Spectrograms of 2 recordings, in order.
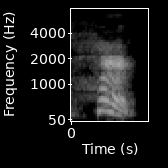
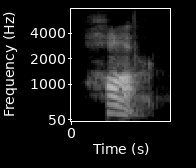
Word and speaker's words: heart: at the human heart the pronunciation is not hurt it's hard the human heart is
